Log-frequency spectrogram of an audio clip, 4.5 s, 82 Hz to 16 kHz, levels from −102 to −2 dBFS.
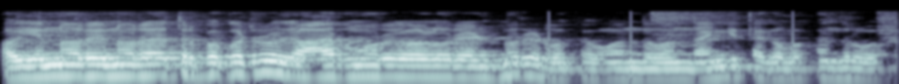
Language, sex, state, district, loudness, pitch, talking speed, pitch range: Kannada, male, Karnataka, Bellary, -17 LUFS, 130 Hz, 240 wpm, 110-140 Hz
